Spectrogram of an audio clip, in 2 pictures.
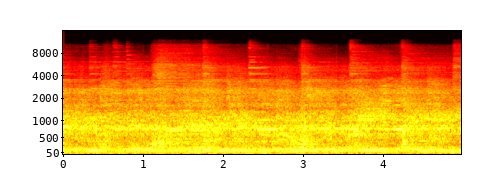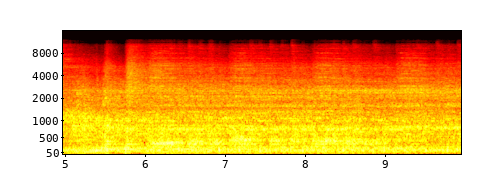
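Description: Heavy metal band playing live: distorted guitars and a drum kit in a loud, dense mix, with cymbal crashes cutting through every half second to second.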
